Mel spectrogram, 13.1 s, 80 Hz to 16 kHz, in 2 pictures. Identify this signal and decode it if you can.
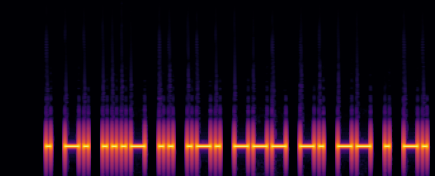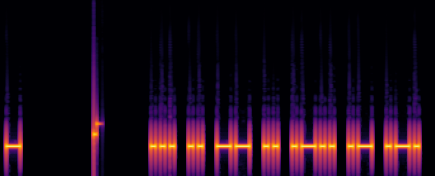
Morse code, heard as a keyed tone, about 17 wpm, 700 Hz. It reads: ENVIRONMENT SIMILAR
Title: Sentences from Top 1000 Words - Review Part 5 - New Word Drill - 17wpm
